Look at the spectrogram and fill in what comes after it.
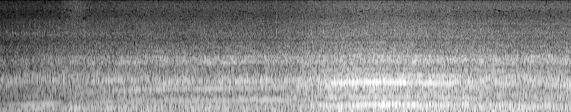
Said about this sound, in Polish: I jak słyszymy, filtrowentylator się odezwał. Teraz zasysamy powietrze do obiektu, do środka przez filtr wstępny, który się znajduje pod sufitem.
